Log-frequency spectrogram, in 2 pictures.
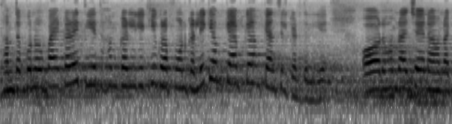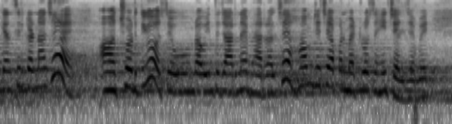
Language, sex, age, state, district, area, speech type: Maithili, female, 45-60, Bihar, Purnia, rural, spontaneous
